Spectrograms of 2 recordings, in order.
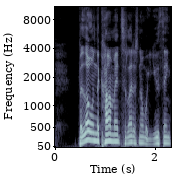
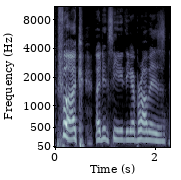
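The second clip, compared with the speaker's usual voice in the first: high, flustered mock panic; 10 semitones higher than usual. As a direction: squeal it out like a caught kid. Asta caught holding naked girl.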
